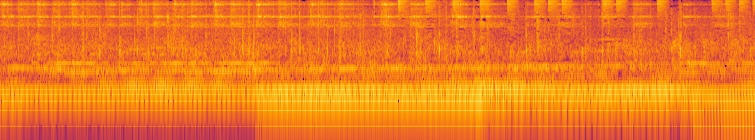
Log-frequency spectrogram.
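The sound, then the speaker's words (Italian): Audience applause on a Saturday radio show, an even bed of clapping mixed with steady music chords that shift a few times before dropping lower near the end. “Applausi.”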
